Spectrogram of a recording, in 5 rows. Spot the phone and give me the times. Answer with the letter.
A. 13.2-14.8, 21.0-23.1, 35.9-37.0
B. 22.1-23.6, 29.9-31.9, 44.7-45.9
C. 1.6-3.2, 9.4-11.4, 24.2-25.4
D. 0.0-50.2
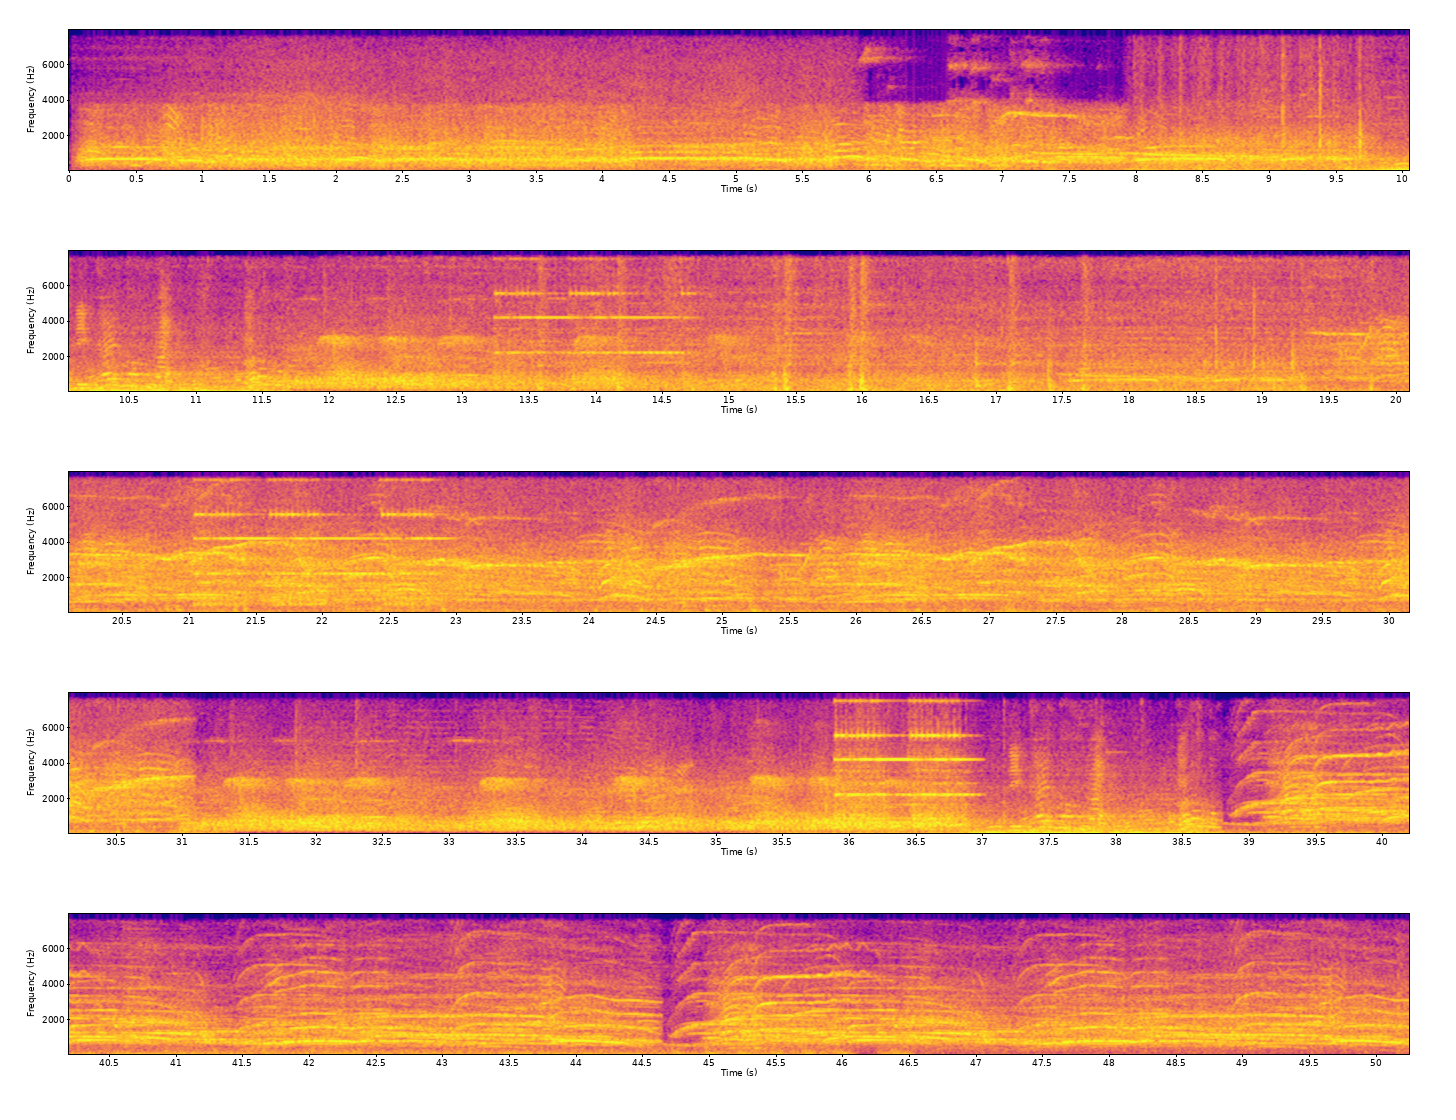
A.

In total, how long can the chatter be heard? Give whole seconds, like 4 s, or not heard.
50 s.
